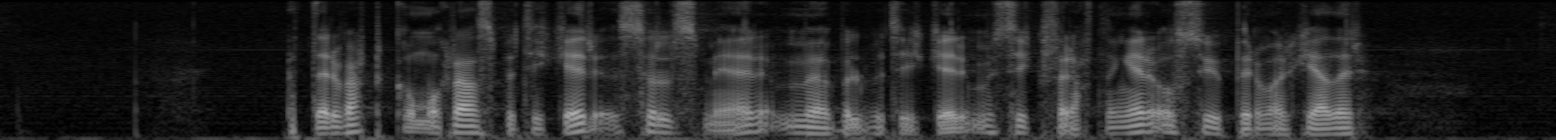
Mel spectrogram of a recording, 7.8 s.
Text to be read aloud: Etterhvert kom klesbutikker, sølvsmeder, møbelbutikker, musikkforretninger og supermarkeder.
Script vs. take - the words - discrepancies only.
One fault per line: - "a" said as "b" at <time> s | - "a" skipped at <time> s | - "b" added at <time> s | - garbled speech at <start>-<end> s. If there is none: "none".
none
